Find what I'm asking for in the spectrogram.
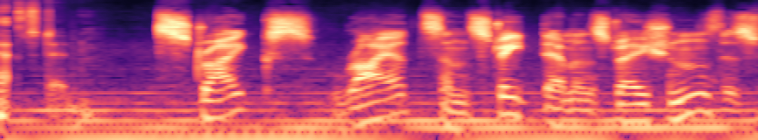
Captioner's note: soundbite of archived recording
